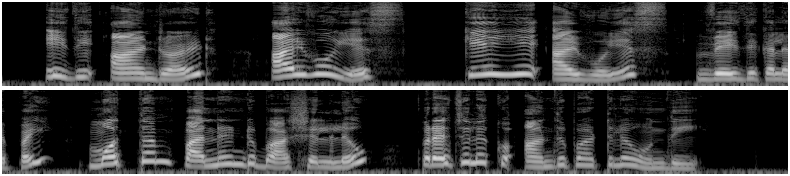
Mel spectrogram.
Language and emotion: Telugu, neutral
